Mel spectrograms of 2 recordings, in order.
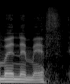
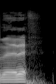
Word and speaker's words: Medvedev: Medvedev, no Menemev. – Vladimir Putin. No, se pronuncia como en ruso, Medvedev.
